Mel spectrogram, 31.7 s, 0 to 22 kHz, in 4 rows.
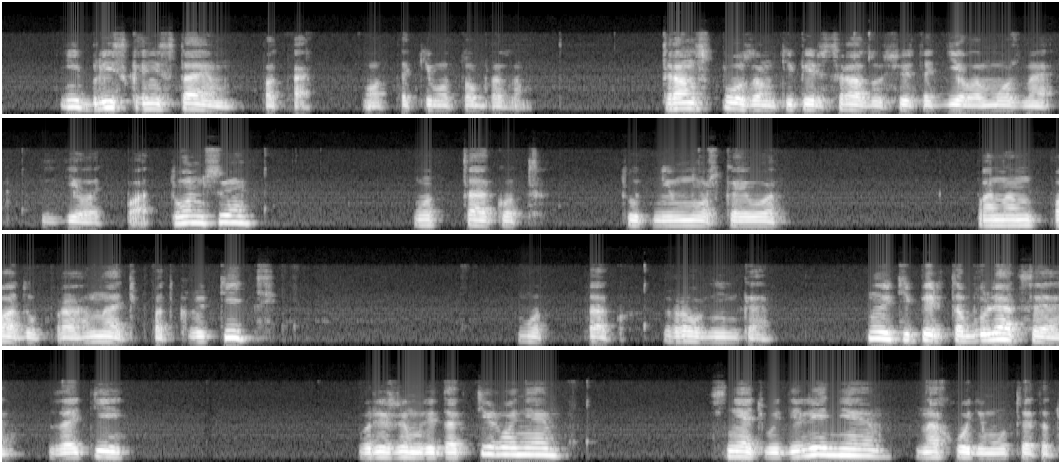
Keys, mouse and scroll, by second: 3.2 middle click, 6.9 click, 8.2 click, 11.4 middle click, 15.6 KP_7, 18.1 click, 19.5 click, 23.2 Tab, 24.3 middle click, 28.6 middle click, 28.6 click, 28.6 scroll down 3, 30.1-31.0 scroll up 1, 31.0 middle click.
